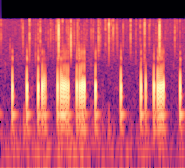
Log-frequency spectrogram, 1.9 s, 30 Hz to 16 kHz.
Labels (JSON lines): {"label": "biophony, knock croak", "recorder": "SoundTrap 300"}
